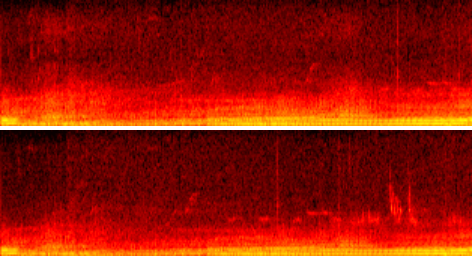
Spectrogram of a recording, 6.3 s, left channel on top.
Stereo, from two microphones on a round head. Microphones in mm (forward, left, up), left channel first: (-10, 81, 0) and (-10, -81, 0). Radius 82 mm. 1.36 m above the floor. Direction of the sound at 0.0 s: 70° left (ahead or behind).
